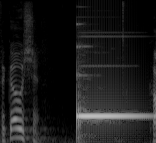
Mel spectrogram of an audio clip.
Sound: bell dings

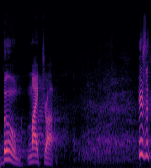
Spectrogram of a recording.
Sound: laughing

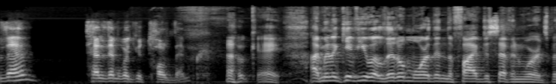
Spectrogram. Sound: laugh

